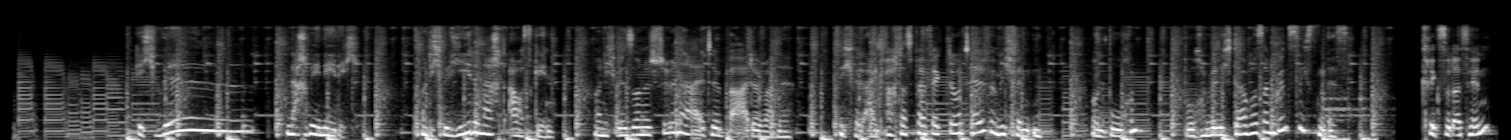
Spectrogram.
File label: german female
